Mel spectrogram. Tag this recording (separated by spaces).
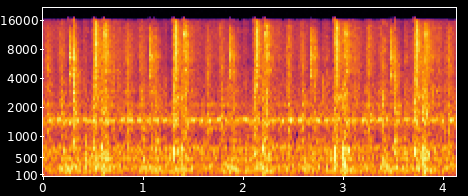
factory industrial loop machine machinery office plant print sfx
